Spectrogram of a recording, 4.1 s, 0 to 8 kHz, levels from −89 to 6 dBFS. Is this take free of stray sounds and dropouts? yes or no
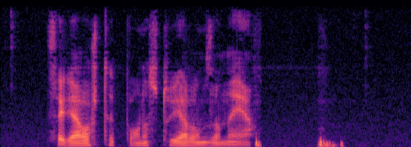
yes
